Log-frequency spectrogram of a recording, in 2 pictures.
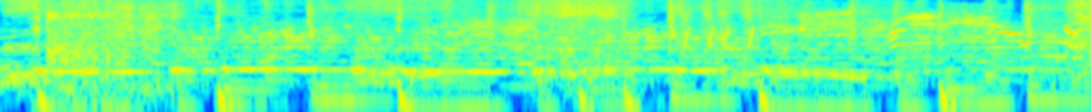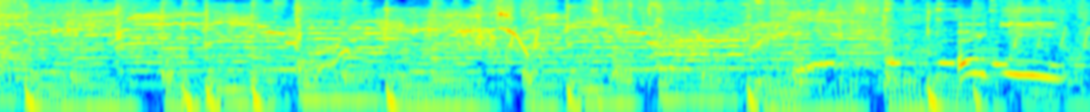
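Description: A bouncy theme tune of a French animated cartoon series plays loud and continuous, with a steady thumping beat, bright melodic lines and swooping vocal-like slides filling the whole stretch.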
